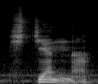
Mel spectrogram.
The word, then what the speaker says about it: ścienna: But not only that, there's an interesting phonological thing here where you get this double N in spelling, and then that's pronounced Farba ścienna. ścienna.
